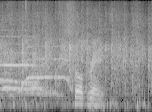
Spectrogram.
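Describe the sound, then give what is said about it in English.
A crowd at Rooftop Church applauds steadily, a dense wash of clapping that carries on throughout, with voices calling out and cheering over it. “Rooftop Church, can we give them a round of applause again?”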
